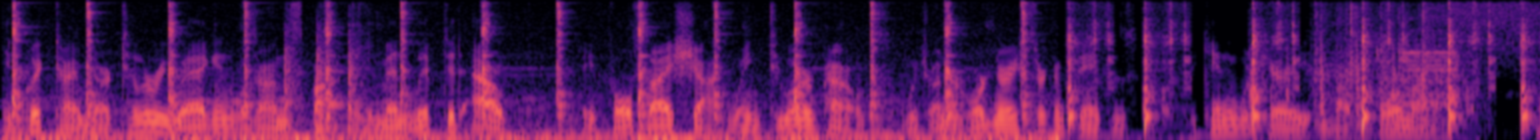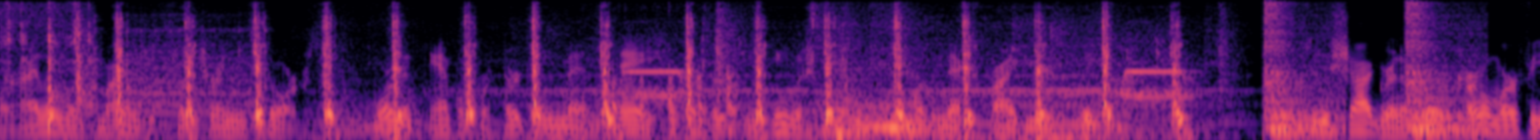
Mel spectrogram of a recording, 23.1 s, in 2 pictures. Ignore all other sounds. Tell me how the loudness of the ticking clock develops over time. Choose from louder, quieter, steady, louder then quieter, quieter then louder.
louder.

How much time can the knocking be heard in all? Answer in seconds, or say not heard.
3 s.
